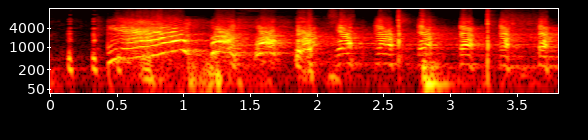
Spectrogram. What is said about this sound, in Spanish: Oye, Tox, búscame la risa malvada de ….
